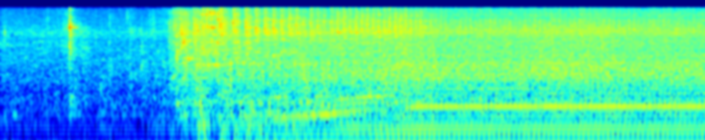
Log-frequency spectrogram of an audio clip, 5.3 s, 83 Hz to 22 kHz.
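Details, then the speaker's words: Kohler XT6.75 149 cc 6.75 hp engine on a Yard Works self-propelled mower that used to shut off after 20–25 minutes, after clearing rust from the carburetor main jet: starter pull, then steady, even drone for five minutes with no surging; running normally. "well I've had this thing running for oh five minutes now and it hasn't shut off on its own and I think that's it problem solved"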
